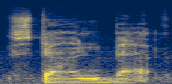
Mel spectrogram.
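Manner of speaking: very soft, low whispered robot. Retold or imitated. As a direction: whisper it like a faint background machine. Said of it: "this robot voice going".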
